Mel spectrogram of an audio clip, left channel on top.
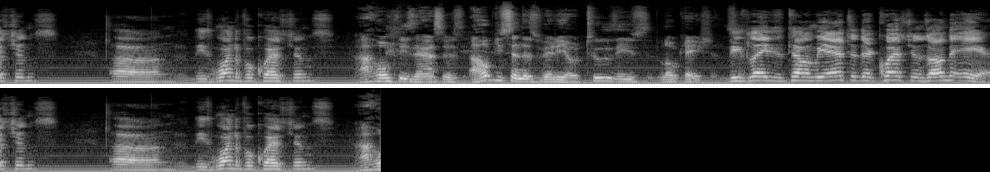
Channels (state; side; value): drops out; right; at 3.9 s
